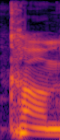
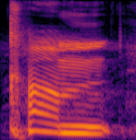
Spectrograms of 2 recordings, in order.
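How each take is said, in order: First: Said in the usual way. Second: Lightly acted parent's command, drawn out a little; a hint of a dad ordering a child over; daddy voice. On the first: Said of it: "that wasn't just come". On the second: Dad telling his kid to come now, light daddy voice. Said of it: "or a daddy voice".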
